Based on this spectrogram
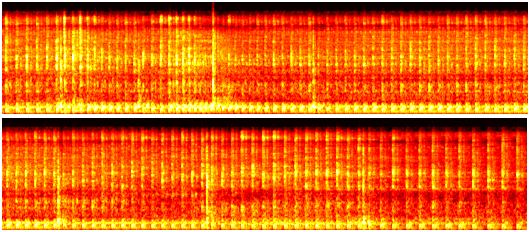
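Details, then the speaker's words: Carbureted V-twin bobber just fitted with a Cobra Speedster exhaust, started with choke priming: a loping, uneven idle of about three beats a second with sharp exhaust pops every couple of seconds. Owner suspects lean running and carbs needing syncing. "all right so it runs it runs like mostly because uh the carburetors need syncing and fine tuning I think right now it's running a little bit lean maybe just because I kept hearing pops"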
